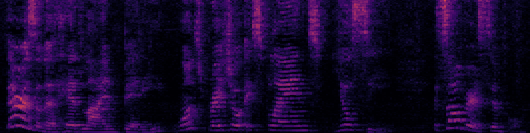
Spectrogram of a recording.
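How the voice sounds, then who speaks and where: A sensible, mildly scolding 1940s gal friend, acted by a woman in a radio comedy. The voice is high and animated. The recording is noisy and distant. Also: normal speed. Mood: placating. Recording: roomy, distant mic, noisy room.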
